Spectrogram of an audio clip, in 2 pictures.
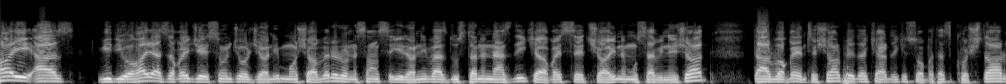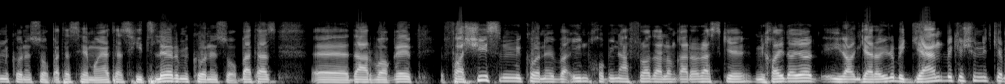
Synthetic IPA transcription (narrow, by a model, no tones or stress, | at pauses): hɒːjiːʔæz | viːd̪ejohɒːjiæzɒːɣɒːjed͡ʒe̞jsond͡ʒoɾd͡ʒɒːniːmoʃɒːve̞ɾe̞ɾonesɑːnseiːɾɒːniːvæːzd̪uːst̪ɒːne̞næzd̪iːcʰeɒːɣɒːjesed̪t͡ʃɒːiːnemuːsæviːne̞ʒɒːd̪̚ː | æɾvɒːɣe̞ːnt̪ʰe̞ʃɒːɾpʰe̞jd̪ɒːcʰæɾd̪e̞cʰe̞so̞hbæt̪æz̥kʰo̞ʃt̪ɒːɾmiːkʰo̞ne̞sohbæt̪æz̥he̞mɒːjæt̪ʰæzhit̪ʰle̞ɾmiːkʰo̞ne̞so̞hbæt̪ʰæz | d̪æɾvɒːɣe̞ | fɒːʃiːsmːiːkʰo̞ne̞væʔiːnxo̞biːnæfɾɒːd̪ælɒnɢæɾɒːɾæst̪̚cʲʰe̞miːxɒːjiːd̪ɒːjɒːiːɾɒːnɟæɾɒːjiːɾobe̞ɟænd̪̚be̞ce̞ʃuːnid̥̪̚cʰe̞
